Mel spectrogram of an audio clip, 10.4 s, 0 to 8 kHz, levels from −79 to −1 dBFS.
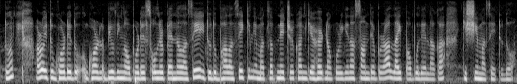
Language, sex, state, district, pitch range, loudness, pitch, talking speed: Nagamese, female, Nagaland, Kohima, 205-220 Hz, -15 LUFS, 215 Hz, 215 wpm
